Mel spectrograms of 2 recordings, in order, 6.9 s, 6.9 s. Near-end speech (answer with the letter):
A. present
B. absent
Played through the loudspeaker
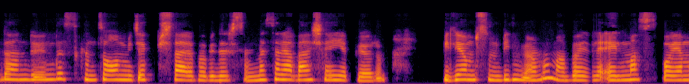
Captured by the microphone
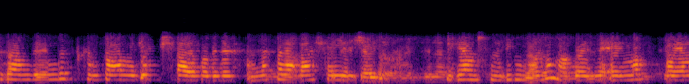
A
